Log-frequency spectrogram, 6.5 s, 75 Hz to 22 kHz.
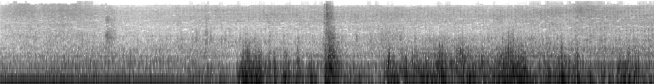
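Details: Peugeot 306 HDi diesel idling steadily, then uneven groaning, clunky bursts and a sharp click from the power steering; noisy power steering.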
